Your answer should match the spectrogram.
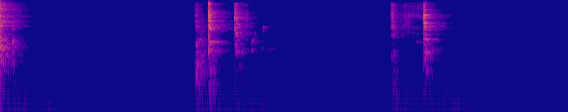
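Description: Light clinks and knocks of a small glass and kitchen things being handled on the counter, in two quick pairs about a second and a half apart.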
